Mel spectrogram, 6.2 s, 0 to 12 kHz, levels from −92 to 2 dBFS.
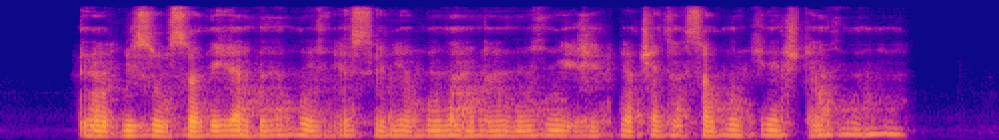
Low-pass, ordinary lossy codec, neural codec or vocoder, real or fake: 9.9 kHz; AAC, 64 kbps; autoencoder, 22.05 kHz, a latent of 192 numbers a frame, VITS, trained on one speaker; fake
